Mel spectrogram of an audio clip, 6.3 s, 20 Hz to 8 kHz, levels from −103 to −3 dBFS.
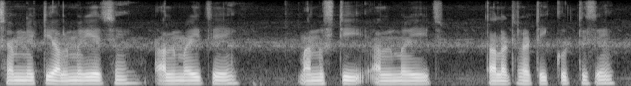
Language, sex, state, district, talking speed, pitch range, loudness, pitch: Bengali, male, West Bengal, Cooch Behar, 105 wpm, 110-120 Hz, -19 LUFS, 115 Hz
